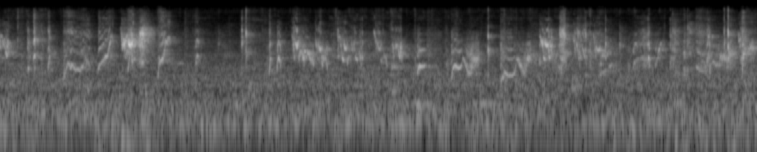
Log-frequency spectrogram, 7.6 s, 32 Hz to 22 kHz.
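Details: Group of budgerigars, April 19, 2023, trading lively chirps, twittering warbles and short squawks in near-continuous overlapping chatter, louder bursts around one and a half and five seconds.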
